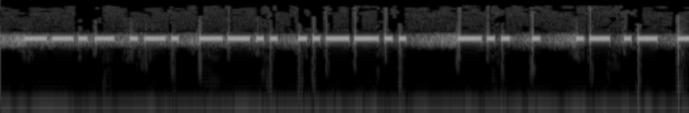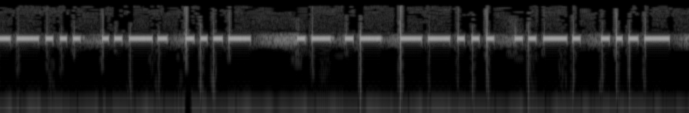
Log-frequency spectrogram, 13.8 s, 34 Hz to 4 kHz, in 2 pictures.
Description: Morse code, heard as a keyed tone, about 17 wpm, 780 Hz. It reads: QRZ? DE AA7FV AA7FV
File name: 12 45Z 18088.1kHz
